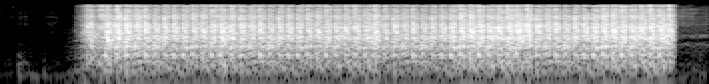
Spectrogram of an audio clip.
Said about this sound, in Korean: 이게 무슨 소리 같아요? 이게 현금 세는 소리랍니다.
